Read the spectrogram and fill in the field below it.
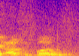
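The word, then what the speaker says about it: أكبر: So the sound will be Allahu Akbaru. Okay, Allahu Akbaru. Same thing will happen. Last letter here has a dhamma here on Akbaru. When you stop, you can pronounce Akbar.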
